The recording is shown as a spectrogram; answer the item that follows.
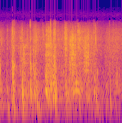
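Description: A horse's hooves clopping on the ground in an irregular run of knocks.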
